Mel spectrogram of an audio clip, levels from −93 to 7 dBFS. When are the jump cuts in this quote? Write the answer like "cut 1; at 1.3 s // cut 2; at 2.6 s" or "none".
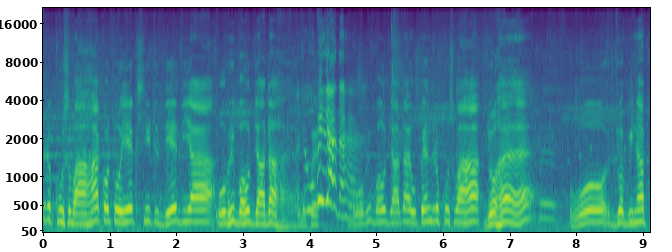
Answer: cut 1; at 2.6 s // cut 2; at 6.6 s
